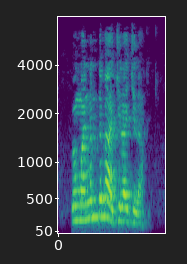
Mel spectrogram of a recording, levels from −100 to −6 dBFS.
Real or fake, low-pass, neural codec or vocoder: real; 7.2 kHz; none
